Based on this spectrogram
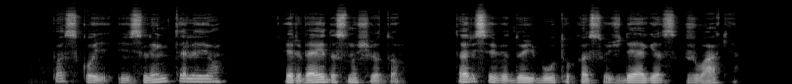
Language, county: Lithuanian, Telšiai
